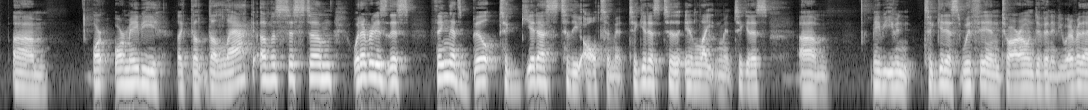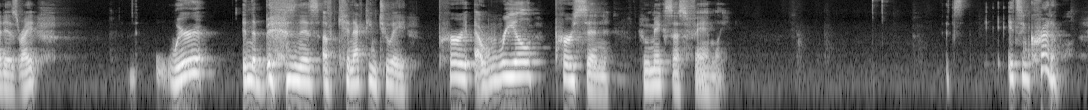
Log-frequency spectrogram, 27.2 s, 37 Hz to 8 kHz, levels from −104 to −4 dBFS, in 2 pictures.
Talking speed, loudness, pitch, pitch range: 145 wpm, -17 LUFS, 140 Hz, 120-170 Hz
